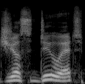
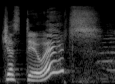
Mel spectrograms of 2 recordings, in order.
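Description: First: The voice falls at the end. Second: The voice rises at the end.

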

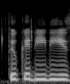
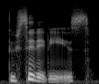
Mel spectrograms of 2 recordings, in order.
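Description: First: The name is said in a Greek-like way. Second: The name is said in an English-like way. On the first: "is more like the Greek pronunciation" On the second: "You may have learned it as"

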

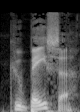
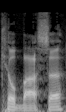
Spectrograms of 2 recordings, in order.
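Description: First: No 'l' sound is heard before the 'b'. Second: An 'l' sound is heard before the 'b'. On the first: "But I like this kubesu thing" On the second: "So that's closer to how I say it"

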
